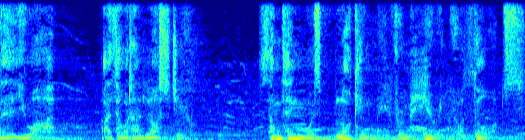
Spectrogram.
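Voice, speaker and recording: A man's put-on character voice, very deep and low, with very wide pitch swings, a fairly slow pace and long, frequent pauses over clear background noise. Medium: video game. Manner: commanding, condescending.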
